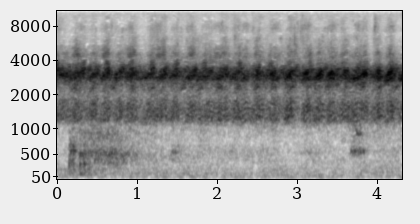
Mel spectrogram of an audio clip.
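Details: Night chorus of frogs under a rising moon, many callers blending into a continuous shrill, pulsing trill, with a few short, deeper croaks near the start and near the end.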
